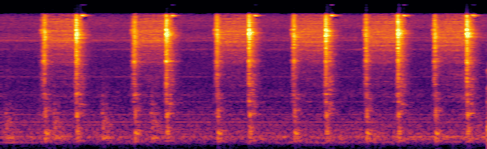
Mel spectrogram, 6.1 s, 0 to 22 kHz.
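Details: Paired hissing clicks repeat steadily at about 70 cycles a minute: a NICU neonatal transport conventional ventilator in a training demonstration, rate raised by shortening expiratory time.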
